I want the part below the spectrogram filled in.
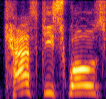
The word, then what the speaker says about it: Kaskisuo: She said, "Hey, Steve Dangle, I just met Kaski Suo's family. They're super sweet. And I asked how to pronounce his name. You're saying it right!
